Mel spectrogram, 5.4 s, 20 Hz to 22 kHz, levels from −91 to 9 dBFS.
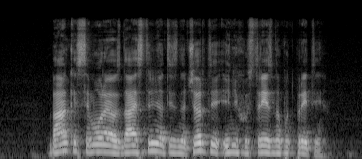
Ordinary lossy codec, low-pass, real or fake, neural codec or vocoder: none; 14.4 kHz; fake; vocoder, 44.1 kHz, 128 mel bands every 256 samples, BigVGAN v2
